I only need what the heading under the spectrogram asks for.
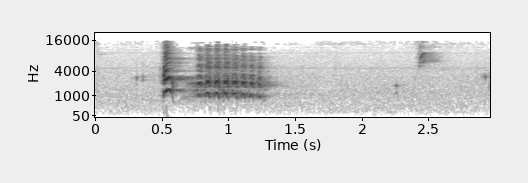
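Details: Red-crowned woodpecker among Orinoquía forest trees giving one sharp harsh note followed at once by a fast pulsed churring rattle lasting under a second, then a short high squeak and near silence.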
